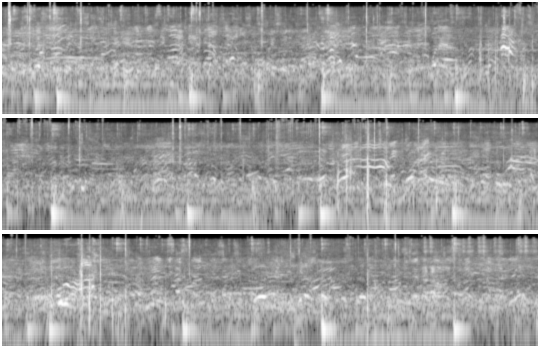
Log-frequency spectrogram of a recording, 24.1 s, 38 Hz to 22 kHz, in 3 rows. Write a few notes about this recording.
Into the Steiner school, people are celebrating the Saint John's Eve fire. Extremely important moment in 3:30 mn, very young children jump over the fire, in aim to burn some bad moments or their life, it's a precious gesture of purification.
